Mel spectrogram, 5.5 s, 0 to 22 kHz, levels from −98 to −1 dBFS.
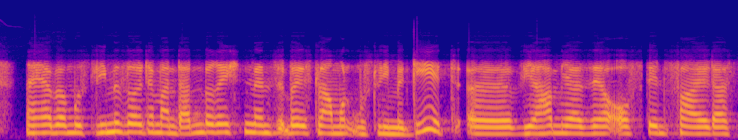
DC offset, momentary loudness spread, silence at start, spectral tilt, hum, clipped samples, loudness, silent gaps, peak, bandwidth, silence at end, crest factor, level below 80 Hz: under 0.1%; 3 LU; 0 s; -8 dB/octave; none; under 0.1%; -21 LUFS; none; -10 dBFS; 5.2 kHz; 0 s; 10 dB; -68 dBFS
